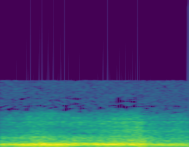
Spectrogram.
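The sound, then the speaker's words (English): A small airplane engine is given a burst as the plane coasts toward the south end of the field, running at a steady, loud drone with a low humming tone, holding even throughout the two seconds with no voices. “Yes, yes, I'll have to give her a burst or two, all right.”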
